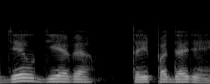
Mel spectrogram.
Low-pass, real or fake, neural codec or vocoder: 7.2 kHz; real; none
